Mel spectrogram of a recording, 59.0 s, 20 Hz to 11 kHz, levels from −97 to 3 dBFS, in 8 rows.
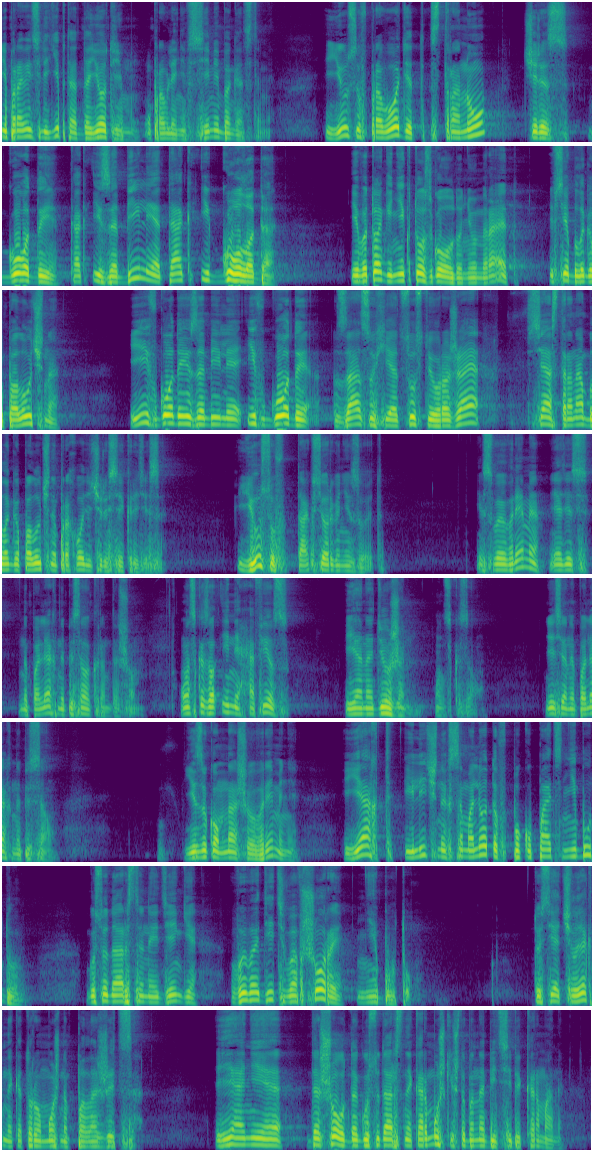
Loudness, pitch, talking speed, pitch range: -16 LUFS, 140 Hz, 110 wpm, 130-160 Hz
